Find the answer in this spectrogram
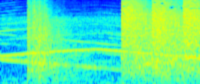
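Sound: gunfire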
